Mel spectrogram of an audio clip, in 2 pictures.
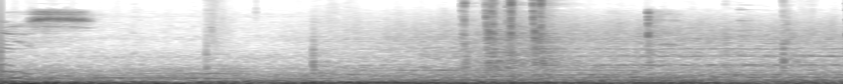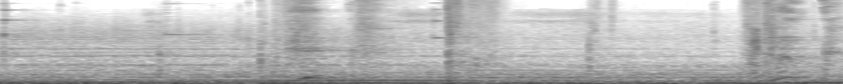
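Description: Footsteps creak across a wooden floor.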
